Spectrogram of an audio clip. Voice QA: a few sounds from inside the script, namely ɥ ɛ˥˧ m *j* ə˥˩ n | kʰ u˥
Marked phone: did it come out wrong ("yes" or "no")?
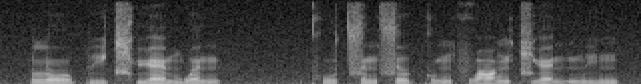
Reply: yes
